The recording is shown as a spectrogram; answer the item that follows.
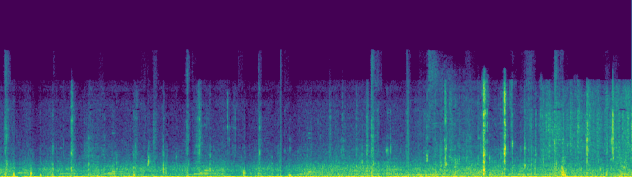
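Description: Close-miked eating of roasted beef bone marrow: a metal spoon scraping against the bone, and wet mouth clicks and smacks as the marrow is eaten, in many quick irregular ticks over a steady low rumble.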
